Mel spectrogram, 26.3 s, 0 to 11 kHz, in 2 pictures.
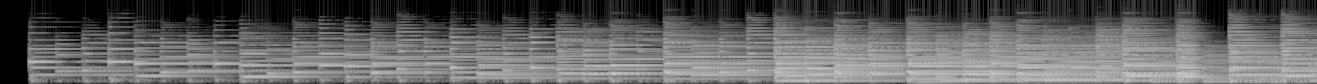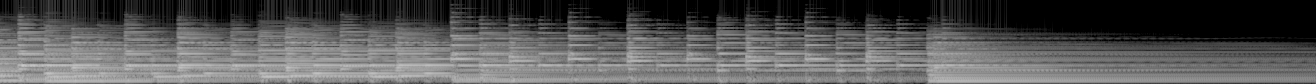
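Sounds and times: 
studio grand piano with aged strings: 0.3s - 26.3s.

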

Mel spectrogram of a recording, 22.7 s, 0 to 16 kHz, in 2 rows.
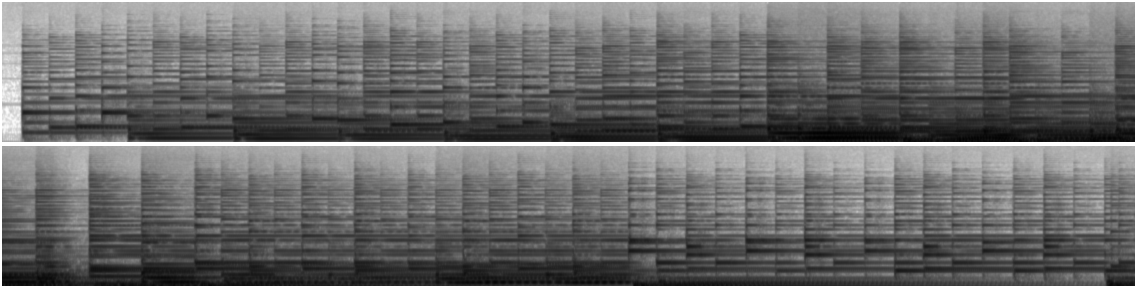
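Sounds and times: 
Kawai GMega LX piano: 0.2s - 22.6s
wood bass: 4.4s - 21.7s, 22.4s - 22.6s.

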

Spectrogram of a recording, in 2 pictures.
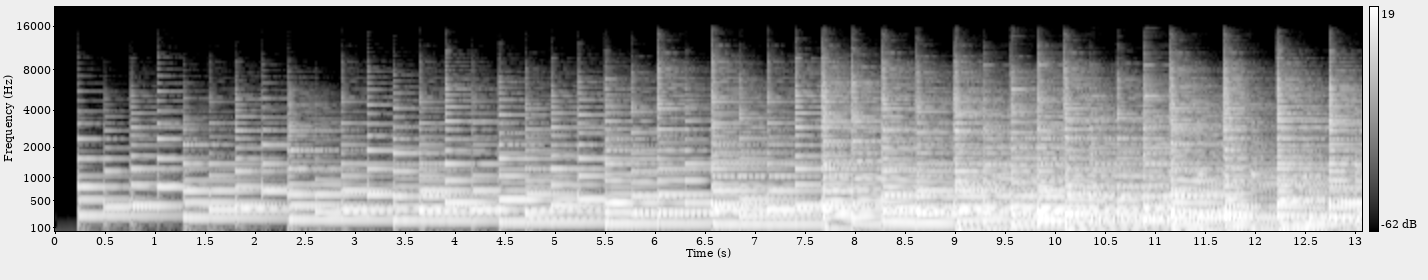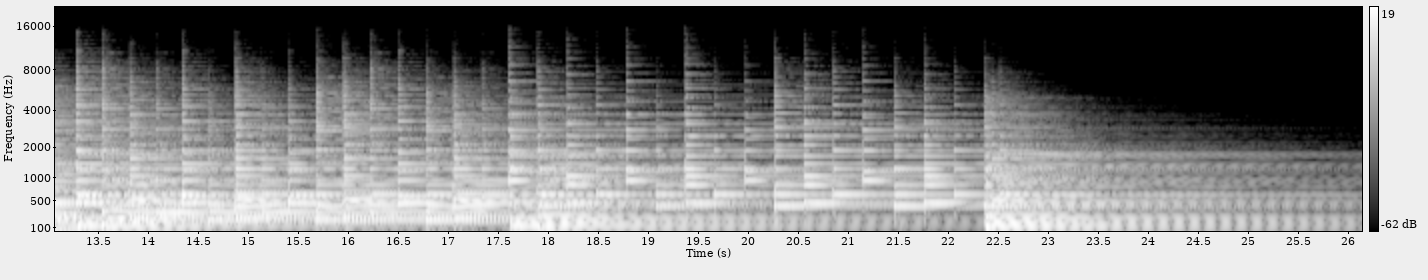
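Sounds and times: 
KORG N1R M1 piano sound: 0.2s - 26.1s.

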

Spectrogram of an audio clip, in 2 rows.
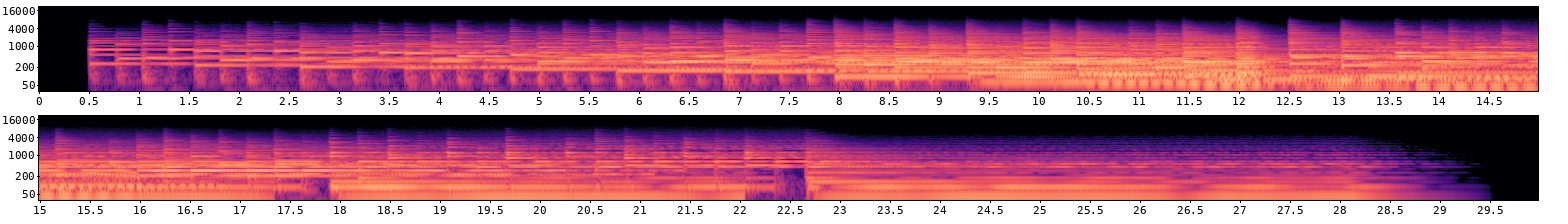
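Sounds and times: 
warm pad piano on Roland SonicCell synthesizer: 0.6s - 28.7s.

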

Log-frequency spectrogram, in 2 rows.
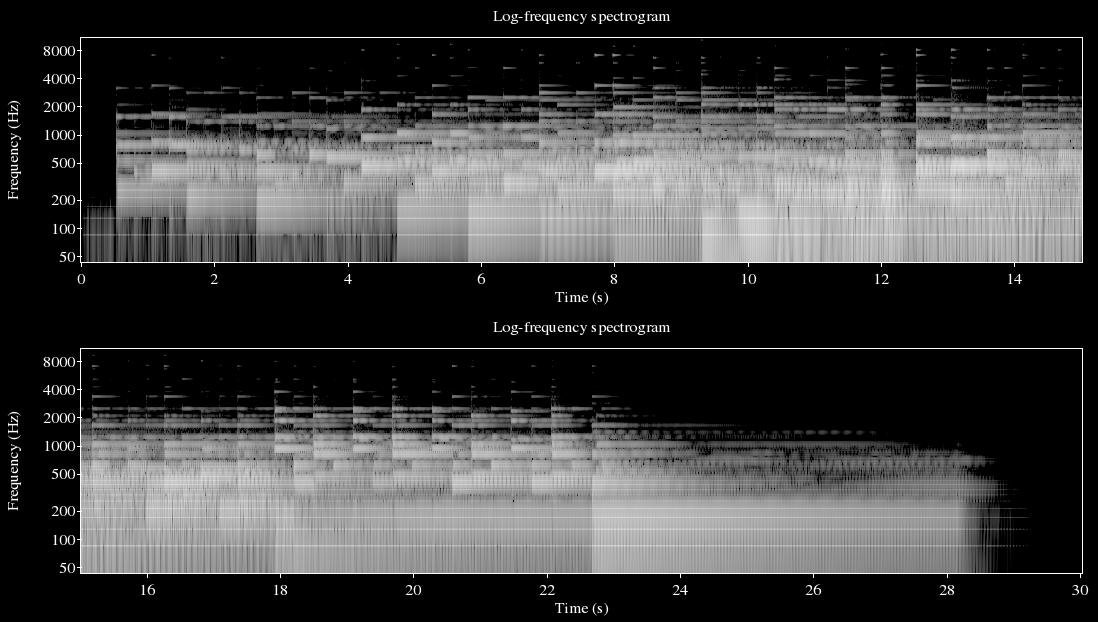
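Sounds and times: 
Pianoteq D4 Hybrid piano: 0.5s - 29.0s.

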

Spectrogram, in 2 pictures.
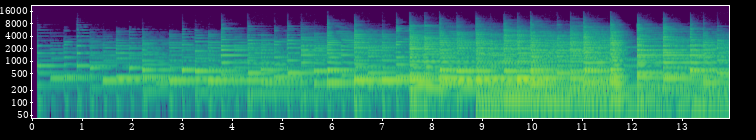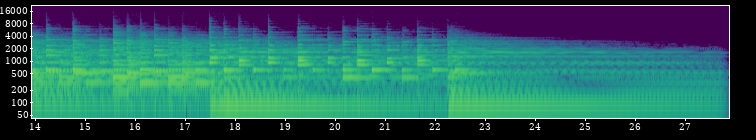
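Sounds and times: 
German D grand piano in an intimate club: 0.1s - 27.8s.

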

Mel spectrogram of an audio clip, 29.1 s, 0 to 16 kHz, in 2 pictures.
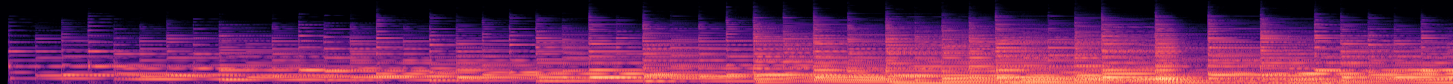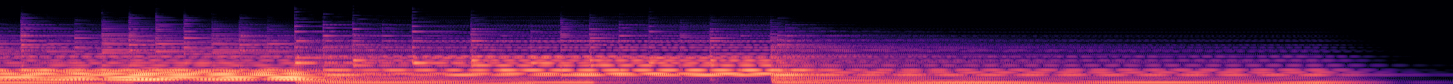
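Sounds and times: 
acoustic piano: 0.1s - 28.5s
synth pad: 12.6s - 28.2s.

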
